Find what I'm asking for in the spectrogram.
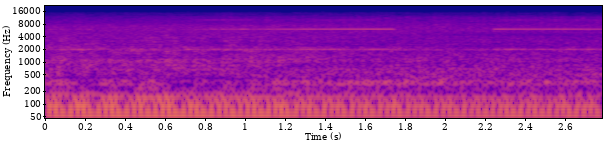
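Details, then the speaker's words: VW Caddy 1.9 TDI diesel DSG, just restarted after turbo change with fuel lines undone: settled diesel idle, steady clatter about three to four beats a second, even; running fine, not chuffing. Normal idle. "We just need to clean it all out. Like, it's running fine. The thing is, it's not chuffing,"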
